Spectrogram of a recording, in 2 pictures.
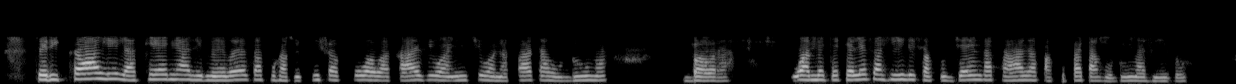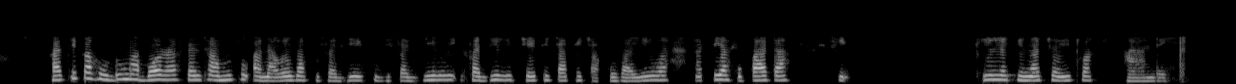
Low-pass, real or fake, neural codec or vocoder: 3.6 kHz; fake; codec, 16 kHz, 2 kbps, FreqCodec, smaller model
